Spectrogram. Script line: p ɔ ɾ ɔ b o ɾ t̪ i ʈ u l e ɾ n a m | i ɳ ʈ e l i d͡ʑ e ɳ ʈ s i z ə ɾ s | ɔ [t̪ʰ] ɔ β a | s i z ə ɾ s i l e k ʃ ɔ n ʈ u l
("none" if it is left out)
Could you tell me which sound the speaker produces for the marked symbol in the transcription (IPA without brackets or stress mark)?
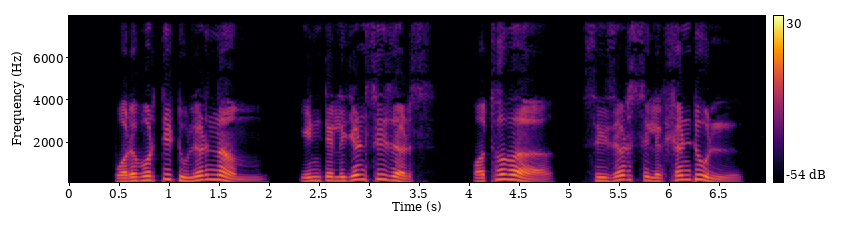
t̪ʰ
